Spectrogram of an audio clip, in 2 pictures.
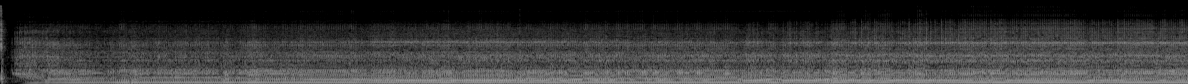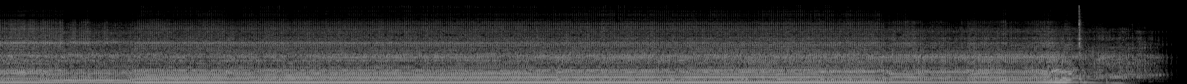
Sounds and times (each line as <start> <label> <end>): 0.0 electric milk frother starting, running and stopping 23.7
